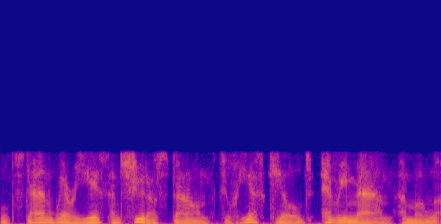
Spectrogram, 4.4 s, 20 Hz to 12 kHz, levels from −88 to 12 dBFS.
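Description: From start to finish the speech carries a buzzy, gravelly roughness, and everything above about 3.8 kHz is gone, leaving it dull and boxy. This is the GSM full-rate codec at work, with damage that is plainly audible. It rebuilds the voice from a vocal-tract model excited by evenly spaced pulses, keeping only a third of the excitation detail, which produces that rasp. The thin, coarse quality fits a 13 kbps GSM full-rate channel.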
